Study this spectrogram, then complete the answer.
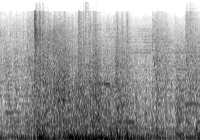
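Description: A grenade goes off in Transformers: War for Cybertron, a heavy, loud explosion that rumbles on amid continuous battle noise and scattered blasts, with no talk.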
